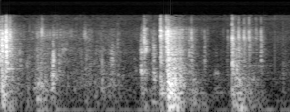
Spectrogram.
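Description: A door is shut and locked, giving a few soft thuds and metallic clicks spaced over a few seconds, faint and fairly close in a quiet room.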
